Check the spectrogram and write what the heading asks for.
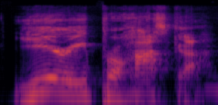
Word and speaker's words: Jiří Procházka: Anyways, speaking about Pessy saying it, Jiří Procházka, that's how you say it.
